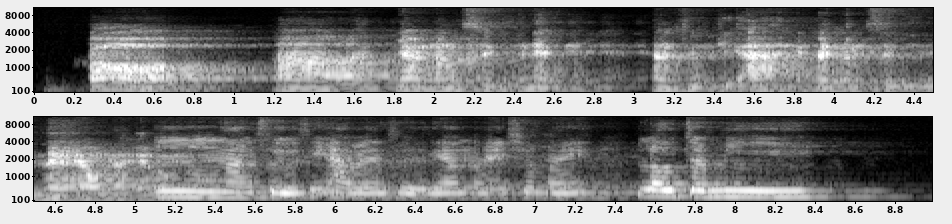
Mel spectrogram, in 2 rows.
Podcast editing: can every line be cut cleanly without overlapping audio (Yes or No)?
Yes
